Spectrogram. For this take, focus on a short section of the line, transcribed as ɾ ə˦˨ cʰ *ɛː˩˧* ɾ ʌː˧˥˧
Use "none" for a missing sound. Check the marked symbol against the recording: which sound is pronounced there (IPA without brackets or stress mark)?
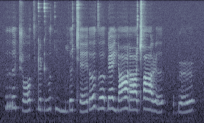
ɛː˩˧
